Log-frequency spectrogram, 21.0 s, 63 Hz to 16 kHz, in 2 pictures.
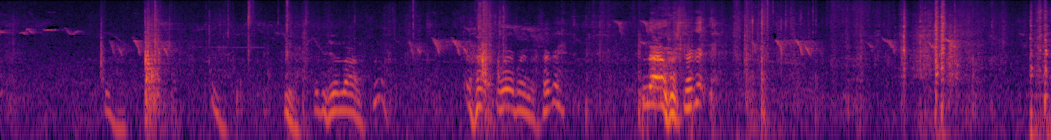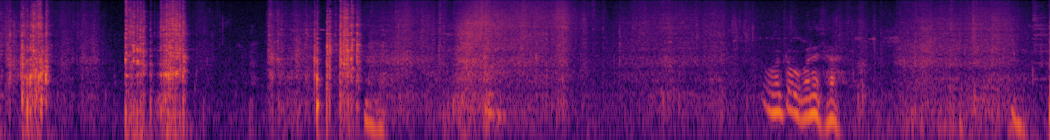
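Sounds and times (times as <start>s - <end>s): rustling: 1.3s - 21.0s
hoe scraping dirt floor: 6.4s - 12.6s, 13.2s - 18.0s, 19.0s - 21.0s.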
